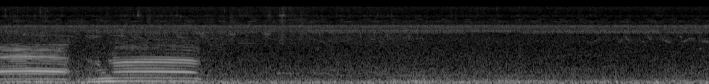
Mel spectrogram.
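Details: Two sheep bleats close together out in a field, the first short and the second longer and lower-pitched, both strongly harmonic, followed by quiet with a continuous high-pitched insect hum.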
